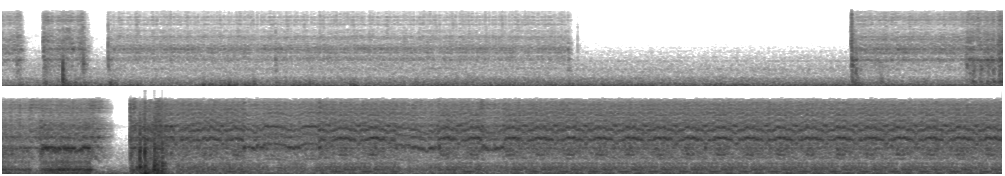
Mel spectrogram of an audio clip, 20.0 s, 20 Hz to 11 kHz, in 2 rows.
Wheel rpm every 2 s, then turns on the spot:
30, 30, 30, 0, 40, 170, 240, 240, 260, 250.
none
